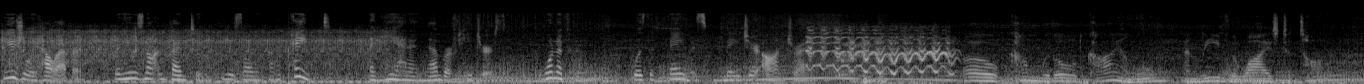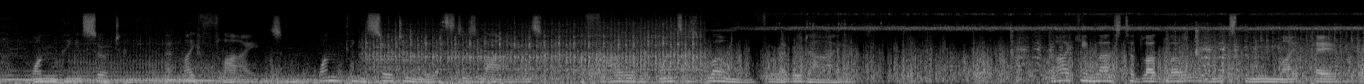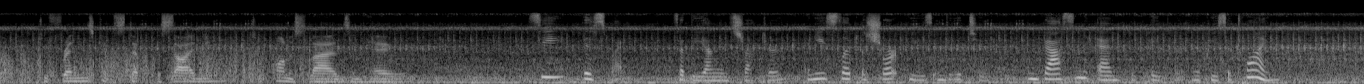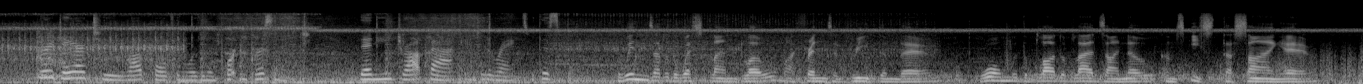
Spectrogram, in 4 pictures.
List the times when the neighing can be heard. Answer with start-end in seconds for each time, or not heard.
8.1-9.6, 41.2-41.9.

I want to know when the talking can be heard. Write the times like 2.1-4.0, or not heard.
0.0-8.2, 9.6-22.2, 24.1-31.4, 32.5-40.1, 41.2-54.1.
